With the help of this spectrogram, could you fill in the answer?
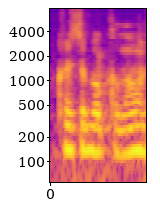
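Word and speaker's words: Cristóbal Colón: right there's even a personal notes of that Cristobal cologne hat all right that's how you pronounce his name all right well he couldn't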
